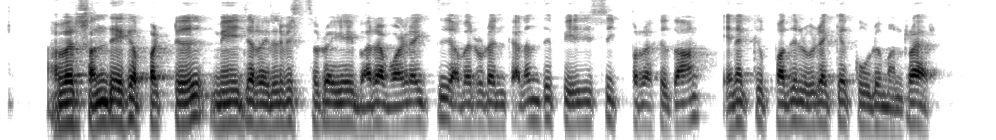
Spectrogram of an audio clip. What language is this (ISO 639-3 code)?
tam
